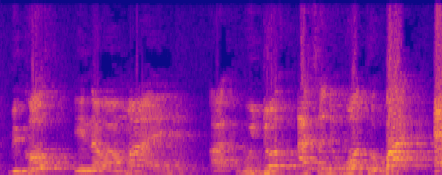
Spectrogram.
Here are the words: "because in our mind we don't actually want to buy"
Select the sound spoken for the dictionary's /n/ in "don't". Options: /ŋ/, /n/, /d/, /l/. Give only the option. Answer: /n/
